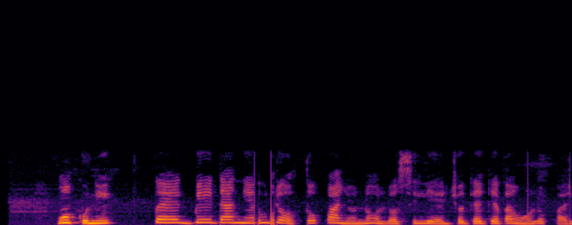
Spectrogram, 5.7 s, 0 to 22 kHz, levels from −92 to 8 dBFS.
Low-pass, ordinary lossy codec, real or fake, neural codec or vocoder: 7.2 kHz; none; real; none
